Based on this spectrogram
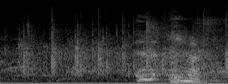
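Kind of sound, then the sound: crowd, audience clapping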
